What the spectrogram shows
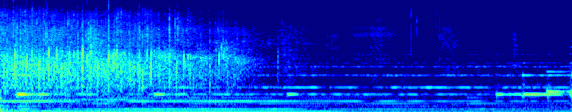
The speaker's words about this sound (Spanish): Dale fuerte aplauso a Dios.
